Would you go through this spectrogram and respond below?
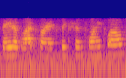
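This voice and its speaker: A woman's voice: a little high, fairly even intonation, moderate pace. A middle-aged American woman, a guest author chatting casually and laughing often in an interview over a phone line. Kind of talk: casual radio interview chat. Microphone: telephone. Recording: tinny phone line with faint noise.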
